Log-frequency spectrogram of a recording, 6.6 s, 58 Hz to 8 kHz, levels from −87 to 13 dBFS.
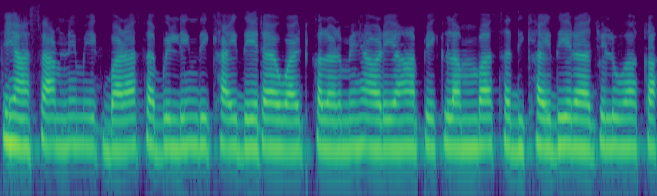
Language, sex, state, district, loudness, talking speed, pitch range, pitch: Hindi, female, Bihar, Darbhanga, -17 LUFS, 235 wpm, 200-210 Hz, 205 Hz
